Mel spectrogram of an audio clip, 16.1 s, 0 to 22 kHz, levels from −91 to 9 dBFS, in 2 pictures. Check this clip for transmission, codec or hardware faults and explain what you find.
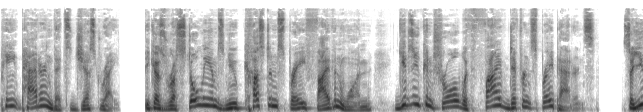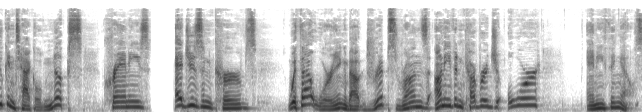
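There's one fault in this speech clip: repeated frames, from about 4.59 to 4.61 s, just before "gives you control with". A 20 ms block of compressed audio was written or sent twice, consistent with a single codec frame, so the decoder plays that slice again. You get a quick stutter, and the clip runs 20 ms longer than it should.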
